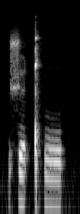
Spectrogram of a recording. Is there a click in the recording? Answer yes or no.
yes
